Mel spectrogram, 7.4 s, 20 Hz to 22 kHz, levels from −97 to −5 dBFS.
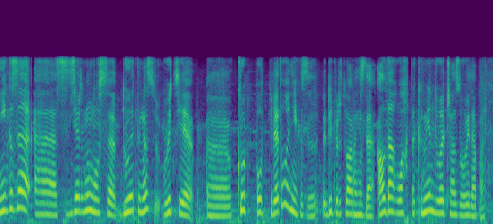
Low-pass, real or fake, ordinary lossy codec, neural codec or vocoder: none; fake; none; codec, 16 kHz, 4 kbps, X-Codec, HuBERT features, trained on general audio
